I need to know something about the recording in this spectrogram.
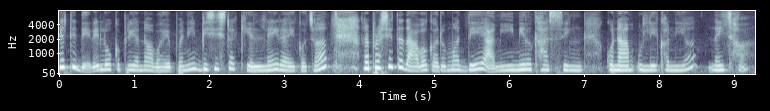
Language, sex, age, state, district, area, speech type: Nepali, female, 18-30, West Bengal, Darjeeling, rural, spontaneous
